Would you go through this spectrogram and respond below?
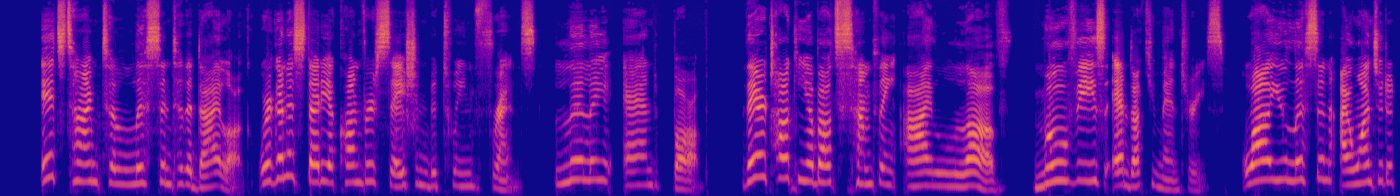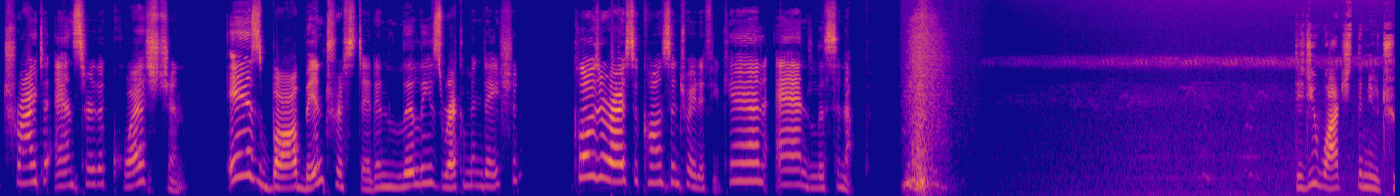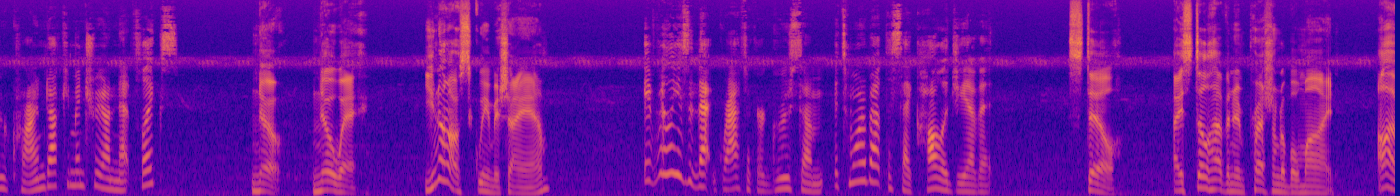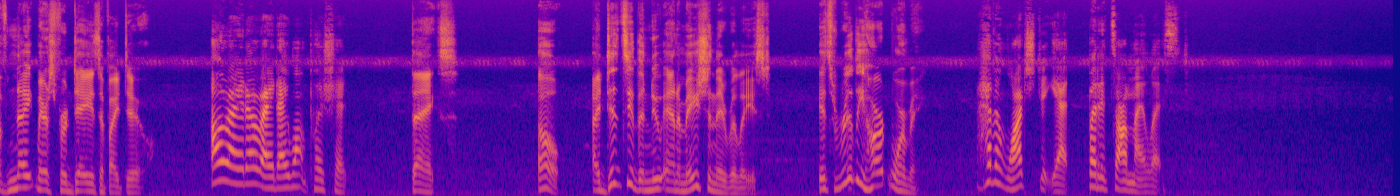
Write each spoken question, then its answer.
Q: Is Bob interested in Lily's recommendation?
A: Okay, so he is not very interested in this recommendation.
